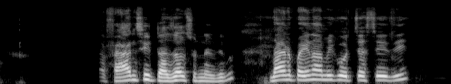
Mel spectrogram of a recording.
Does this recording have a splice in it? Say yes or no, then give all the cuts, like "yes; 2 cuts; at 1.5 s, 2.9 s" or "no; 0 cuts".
yes; 1 cut; at 1.1 s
